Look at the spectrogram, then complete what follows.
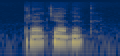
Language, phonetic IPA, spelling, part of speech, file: Polish, [praˈd͡ʑadɛk], pradziadek, noun, LL-Q809 (pol)-pradziadek.wav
